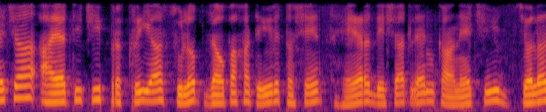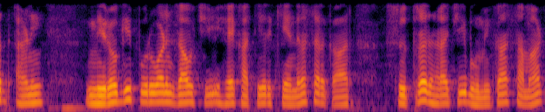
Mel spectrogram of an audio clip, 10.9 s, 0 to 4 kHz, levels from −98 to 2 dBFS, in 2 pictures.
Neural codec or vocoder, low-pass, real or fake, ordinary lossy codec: codec, 24 kHz, 3.1 kbps, DualCodec; 3.6 kHz; fake; none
